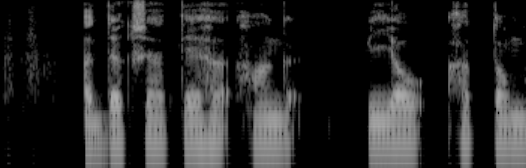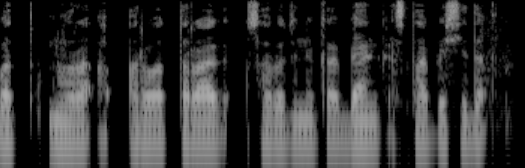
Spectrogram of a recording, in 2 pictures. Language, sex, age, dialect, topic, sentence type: Kannada, male, 18-24, Dharwad Kannada, banking, statement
